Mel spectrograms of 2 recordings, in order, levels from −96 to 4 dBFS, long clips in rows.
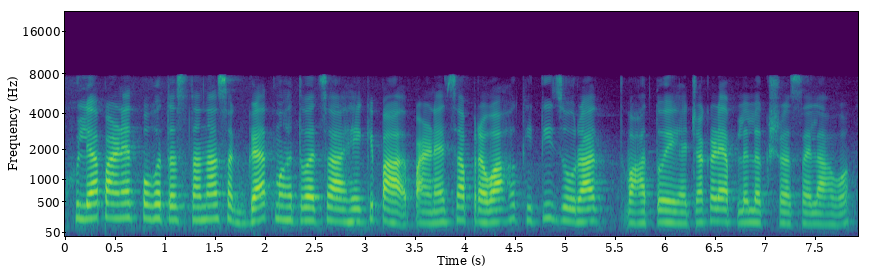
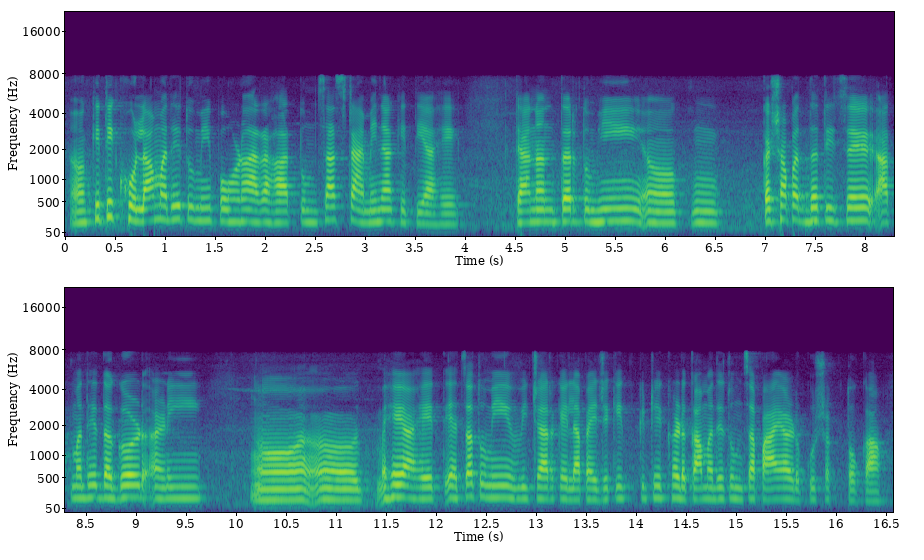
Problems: constant background noise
